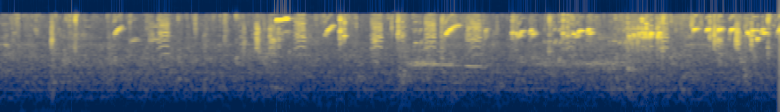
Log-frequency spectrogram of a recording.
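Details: Eurasian siskins in an aviary chatter with many quick, high, overlapping chirps and short buzzy notes, and a brief lower whistled note in the middle, against steady rustling.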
